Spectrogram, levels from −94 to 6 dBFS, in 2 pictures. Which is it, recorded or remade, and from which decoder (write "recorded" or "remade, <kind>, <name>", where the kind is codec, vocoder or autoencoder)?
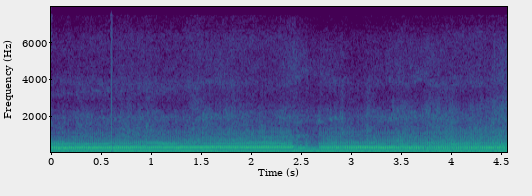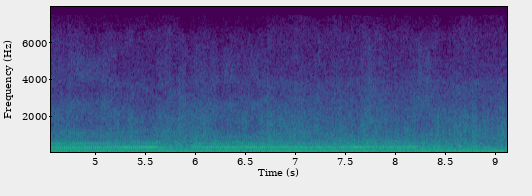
recorded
